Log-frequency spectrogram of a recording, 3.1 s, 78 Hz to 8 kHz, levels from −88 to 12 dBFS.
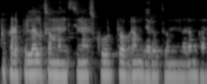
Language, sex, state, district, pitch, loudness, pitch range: Telugu, male, Andhra Pradesh, Anantapur, 130 Hz, -32 LUFS, 125-135 Hz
